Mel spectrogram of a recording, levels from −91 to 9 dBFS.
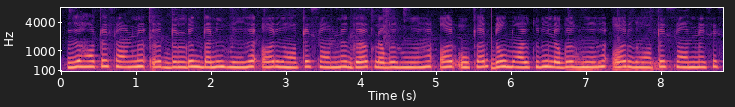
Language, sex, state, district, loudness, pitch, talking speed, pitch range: Hindi, female, Jharkhand, Jamtara, -12 LUFS, 245 Hz, 190 wpm, 235-255 Hz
